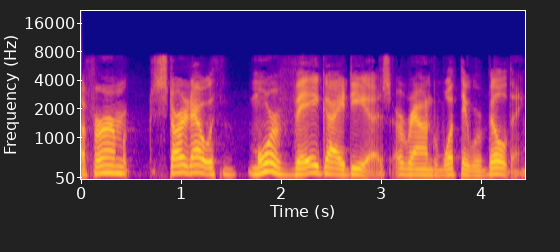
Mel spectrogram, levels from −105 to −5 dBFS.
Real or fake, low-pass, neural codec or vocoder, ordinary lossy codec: real; 7.2 kHz; none; MP3, 48 kbps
